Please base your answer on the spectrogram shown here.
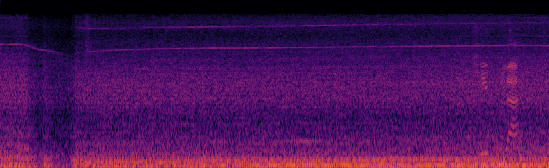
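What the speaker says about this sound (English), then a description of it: "And you can hear this truck just straining, right? Because it's so low on power." A low-powered truck engine straining in a truck driving simulator, a loud, steady, heavy drone that holds throughout with a brief dip near the start, while a voice talks over it.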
